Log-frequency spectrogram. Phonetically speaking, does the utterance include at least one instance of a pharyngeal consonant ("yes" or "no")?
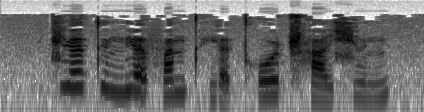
no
